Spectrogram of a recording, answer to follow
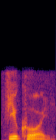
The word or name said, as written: fucoid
